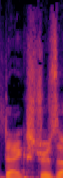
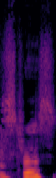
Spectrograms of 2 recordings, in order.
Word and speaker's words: Dijkstra's: Dijkstra's algorithm. – Dijkstra's, yeah.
